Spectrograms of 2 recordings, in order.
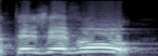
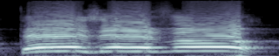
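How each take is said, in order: First: Loud, high command to be silent; angry shout. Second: Very high, loud, every syllable stretched; drawn-out yell. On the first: Viewers rebuke the inventors of lies, shouted order. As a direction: shout it at the liars. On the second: Rebuking inventors of lies a second time, long drawn-out yell. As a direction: yell it slowly, holding the vowels. Repeats the order, bigger and stretched. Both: Acted.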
